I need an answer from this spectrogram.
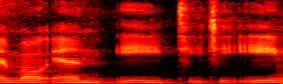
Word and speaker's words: Monette: you probably heard the town monette that's how it's pronounced m-o-n-e-t-t-e monette um leechville uh the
